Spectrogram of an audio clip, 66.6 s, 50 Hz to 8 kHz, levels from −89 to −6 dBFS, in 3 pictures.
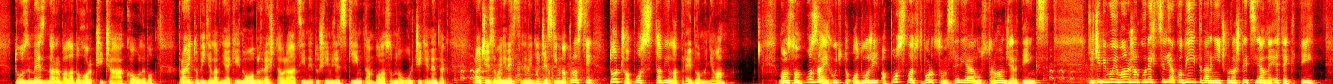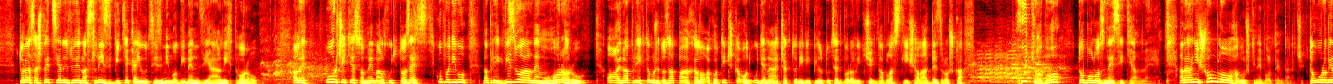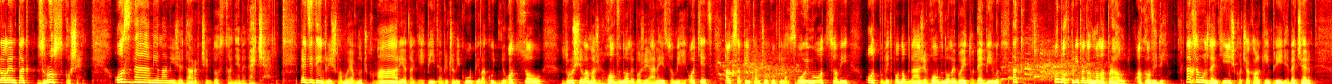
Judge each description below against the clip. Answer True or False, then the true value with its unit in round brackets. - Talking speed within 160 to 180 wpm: True (165 wpm)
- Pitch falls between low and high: True (160 Hz)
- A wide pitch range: True (7.4 semitones)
